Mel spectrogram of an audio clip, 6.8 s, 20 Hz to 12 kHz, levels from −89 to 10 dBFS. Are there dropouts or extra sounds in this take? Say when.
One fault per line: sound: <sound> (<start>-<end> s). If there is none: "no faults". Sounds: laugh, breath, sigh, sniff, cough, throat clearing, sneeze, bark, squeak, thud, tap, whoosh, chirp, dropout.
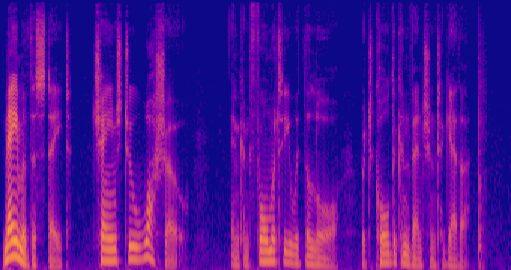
sound: tap (6.4-6.5 s)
